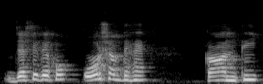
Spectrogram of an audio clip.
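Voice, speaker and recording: A man teaching Hindi grammar, repeating each word slowly and answering his own questions as he writes. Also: high voice, expressive, highs cut off. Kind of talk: classroom lesson at a board.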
